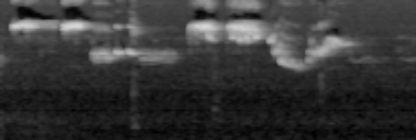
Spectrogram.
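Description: A European robin sings a high, sweet phrase of thin whistles and quick trills that swoop between pitches, each note different.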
